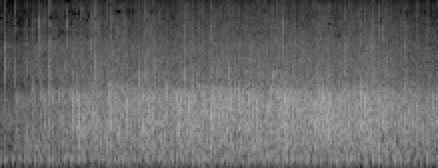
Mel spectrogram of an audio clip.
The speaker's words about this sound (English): More canned applause played over the speakers as Clyde swung one of the chickens near the surface of the water.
